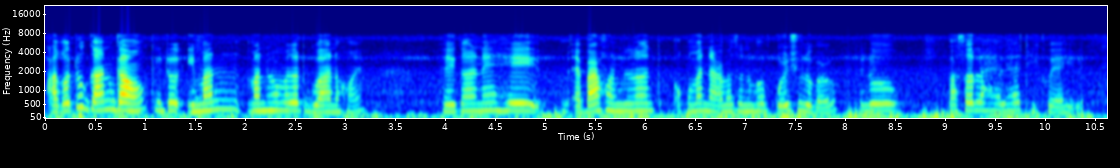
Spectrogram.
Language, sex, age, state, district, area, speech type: Assamese, female, 18-30, Assam, Golaghat, urban, spontaneous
